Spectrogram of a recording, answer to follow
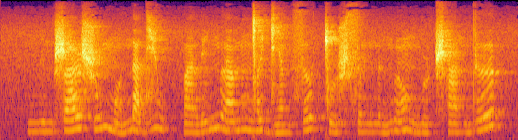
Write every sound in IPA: m i˨ m ʂ a˧˥ ə̯ ʂ u˧˥˧ m õ˨˩˦ n ɾ a˨ d ʑ u˥˩ pː ã˨ l ɾ i˧˥ ŋ l ã˧˥ m ŋ͡ǀ ə˧˥˧ d͡ʑ ã˨ n s ɤ˧˥˧ ǀ u˨˩˦ ʂ s ə˨ m n ə˨˩˦ ŋ l õ˧˥˧ ŋ u˨ ʈ͡ʂʰ ã˨ n d ə˧˥

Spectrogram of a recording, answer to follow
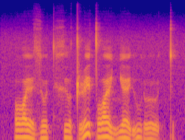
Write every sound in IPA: lˠ e˧˩ z ɵ˧˩ t xʲ ɤ˧˩ t ɭ e˥˨ t lˠ ɛ˧˩ ʎ ɛ˧˩ ɾʲ u˥˨ ɾ ɵ˧˩ t

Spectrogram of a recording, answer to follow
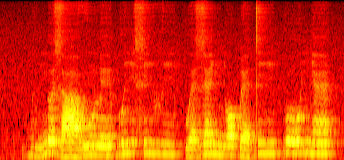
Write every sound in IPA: ɓ ɨ˨ ŋ ə˦ z aː˨ v ũ˧ l eː˧ ɡʷ iː˦ s i˦ v iː˧ kʷ ɛ˨ z ɛ˦ ɲ ɔ˧ ɓ ɛ˨ t iː˦ b oː˦ ɲ ɛ̃˦

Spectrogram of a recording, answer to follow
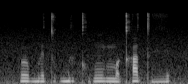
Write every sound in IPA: ɵ b e t ṳ ɡ͡b ɨ kʰ o̤ ŋ͡m ɵ m ɐ kʰ a tʼ e̤

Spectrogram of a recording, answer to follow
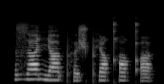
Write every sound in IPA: z a˦ ɲ a˧ pʰ ə˨ ʃ pʰ e˧ qʰ a˧ qʼ ə˨

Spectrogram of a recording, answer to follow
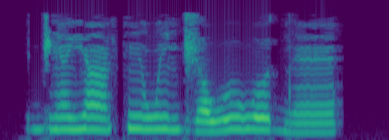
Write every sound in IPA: d͡ʒ ɛ̃˦ j ã˦ k ĩ˦ w ĩ˦ d͡ʒ ɔ˧ w u˦ w o˦ d ɛ̃˧

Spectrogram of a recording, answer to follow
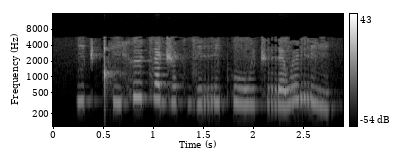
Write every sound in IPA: i t͡ʃ ǃʰ i x ø d͡z æ d͡ʒ ø t͡s d͡z i r i pʰ u w ʉ t͡ʃ r ɛ w ø r i

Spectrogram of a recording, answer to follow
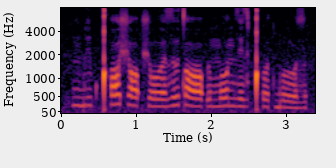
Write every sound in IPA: m b iː p ǃʰ ɔ ʃ ɔː ʔ ʃ oː ə̯ z ɯ t ɔː ʔ ɯ m o n z i z ǃʰ ʊː t b ʊː z

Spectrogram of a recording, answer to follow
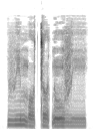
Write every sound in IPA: β i˦ m o˨ t ʊ˦˨ ɗ ũ˦ v i˦

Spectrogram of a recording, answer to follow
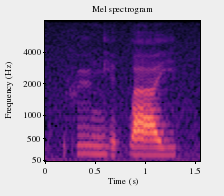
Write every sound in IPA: f yː˧ ŋ j ɪ˨˥ k̚ w aː˧ j

